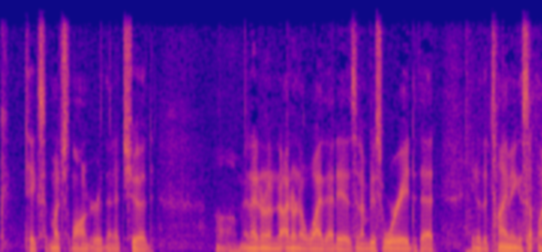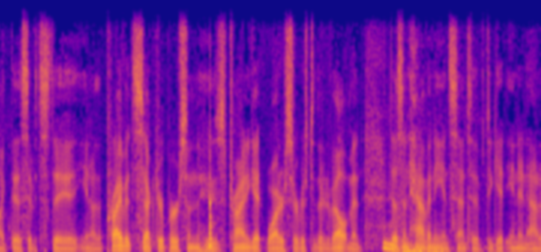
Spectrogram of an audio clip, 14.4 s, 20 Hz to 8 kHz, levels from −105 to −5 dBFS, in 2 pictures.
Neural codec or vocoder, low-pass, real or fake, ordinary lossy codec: none; 7.2 kHz; real; Opus, 64 kbps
